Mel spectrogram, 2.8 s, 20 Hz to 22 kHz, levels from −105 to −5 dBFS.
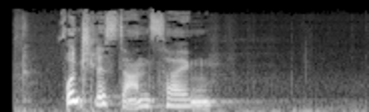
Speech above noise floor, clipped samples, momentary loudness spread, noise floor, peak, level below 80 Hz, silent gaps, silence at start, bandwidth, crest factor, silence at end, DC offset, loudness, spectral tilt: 29 dB; under 0.1%; 10 LU; -46 dBFS; 0 dBFS; -48 dBFS; none; 0.1 s; 16 kHz; 20 dB; 0.45 s; under 0.1%; -18 LUFS; -4 dB/octave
